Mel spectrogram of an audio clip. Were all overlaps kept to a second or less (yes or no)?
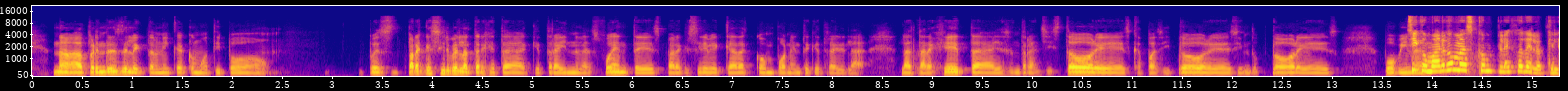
yes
